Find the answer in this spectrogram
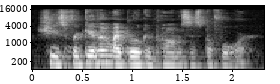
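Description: A woman's voice: deep voice, flat delivery, moderate pace, a little mellow. A woman reading as a brooding young male vampire, speaking in a tense, pained way. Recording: roomy echo.

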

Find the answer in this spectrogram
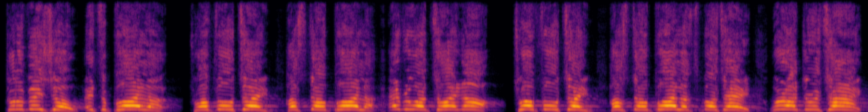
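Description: Urgent soldier shouting high and hard. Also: male voice, fairly even intonation, normal speed, few pauses, distant mic. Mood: alert, commanding. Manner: clipped, urgent, radio-code jargon. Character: tense, urgent male infantry soldier in battle. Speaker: voice actor in a shooter game. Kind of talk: shouted military combat callouts.

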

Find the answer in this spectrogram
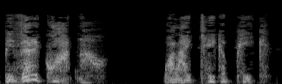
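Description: A man's voice: medium pitch, unhurried, breathy edge, dry recording, clean studio sound, pitched above the performer's own voice, full character voice. A man voicing a clever, determined father fox who gives orders to his family. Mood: whispering. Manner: animated, commanding, gleeful when triumphant.

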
